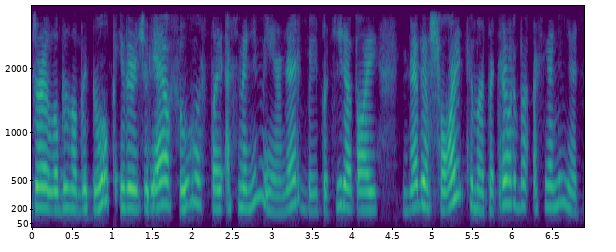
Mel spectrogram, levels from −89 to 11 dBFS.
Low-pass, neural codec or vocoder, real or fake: 3.6 kHz; codec, 24 kHz, 1 kbps, SNAC; fake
